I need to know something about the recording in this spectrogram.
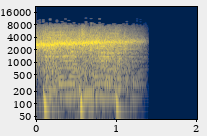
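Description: Film soundtrack music with a low moving bass line under a steady high tone, cut off abruptly about a second and a half in, then silence.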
